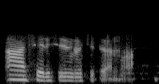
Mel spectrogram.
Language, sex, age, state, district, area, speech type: Malayalam, female, 30-45, Kerala, Thiruvananthapuram, urban, conversation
